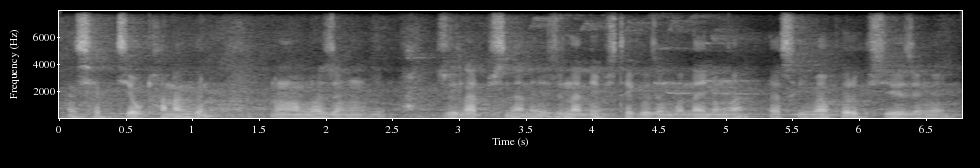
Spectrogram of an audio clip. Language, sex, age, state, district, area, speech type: Bodo, male, 30-45, Assam, Udalguri, rural, spontaneous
